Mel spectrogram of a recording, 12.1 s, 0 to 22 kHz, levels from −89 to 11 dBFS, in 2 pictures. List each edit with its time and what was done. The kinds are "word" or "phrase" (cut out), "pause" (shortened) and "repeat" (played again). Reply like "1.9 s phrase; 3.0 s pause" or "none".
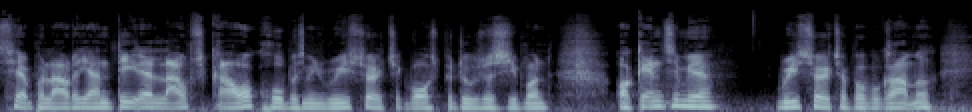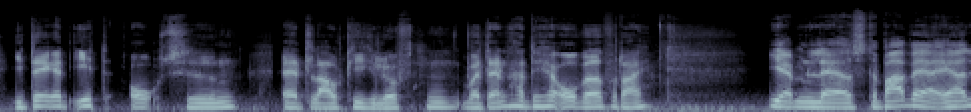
1.9 s word; 2.5 s word; 6.5 s word; 7.8 s pause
